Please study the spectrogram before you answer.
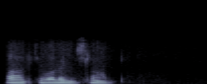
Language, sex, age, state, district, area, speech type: Kashmiri, male, 18-30, Jammu and Kashmir, Bandipora, rural, conversation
